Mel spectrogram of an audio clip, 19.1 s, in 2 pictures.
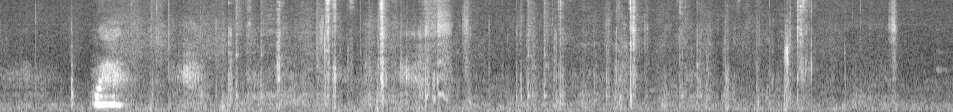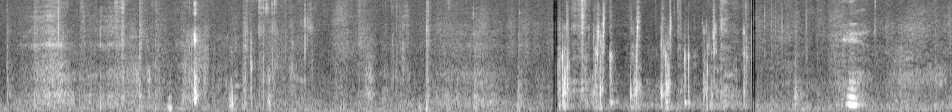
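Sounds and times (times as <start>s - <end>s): chewing soft bread: 1.4s - 19.0s
wet mouth clicks and smacks: 1.6s - 6.5s, 15.1s - 17.7s.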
